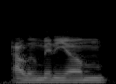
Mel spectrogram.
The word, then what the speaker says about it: aluminium: Ceramic, glass, ceramic, wiring, aluminium. Yes, British viewers, I pronounce it correctly.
